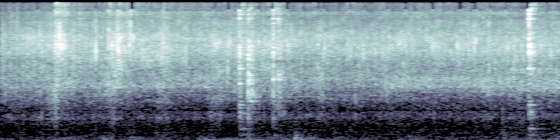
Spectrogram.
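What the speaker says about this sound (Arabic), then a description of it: "كي تشوفوا خواتاتي الطاجين ديالنا هو تشحر." Onion and vegetables sizzle in a hot tagine as they brown, a steady close frying hiss broken by a few light scrapes and taps of stirring, with no voices.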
